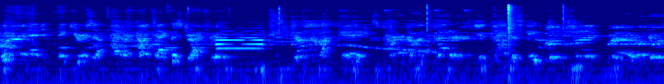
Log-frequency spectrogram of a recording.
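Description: Speech and music from a television in the background, with a few sharp clicks of plastic Lego pieces being handled and pressed together; the loudest click comes about two-thirds of the way through.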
